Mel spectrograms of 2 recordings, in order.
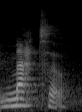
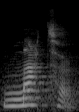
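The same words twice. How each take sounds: Both takes have the same delivery.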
